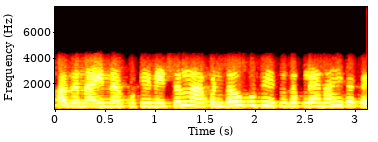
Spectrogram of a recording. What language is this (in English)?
Marathi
